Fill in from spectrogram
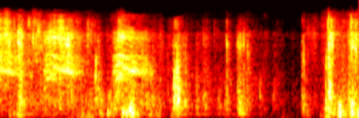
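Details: Crows in a yard where puzzles with food have been put out, calling to alert the neighbourhood; harsh, rasping caws come in quick repeated bursts, several overlapping, with brief pauses between.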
